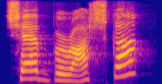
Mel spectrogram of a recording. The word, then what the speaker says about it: Cheburashka: You also collect, now let me see if I can get this right, Cheburashka? Did I say it right? – You're very close.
